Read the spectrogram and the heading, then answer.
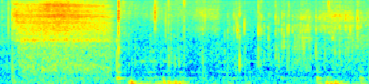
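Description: A package of small fur microphone windscreens is torn open, with a faint rustle followed by scattered crinkling and crunching of packaging.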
